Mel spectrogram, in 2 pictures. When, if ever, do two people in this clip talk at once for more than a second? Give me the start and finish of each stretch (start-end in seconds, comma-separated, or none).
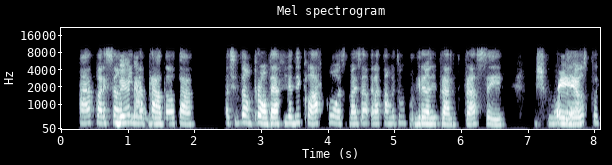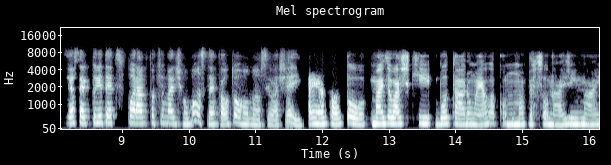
none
